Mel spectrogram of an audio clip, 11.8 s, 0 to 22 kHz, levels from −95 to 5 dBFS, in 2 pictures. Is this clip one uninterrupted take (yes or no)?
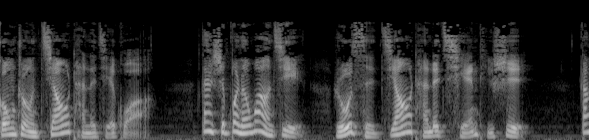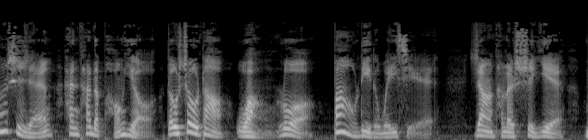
yes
